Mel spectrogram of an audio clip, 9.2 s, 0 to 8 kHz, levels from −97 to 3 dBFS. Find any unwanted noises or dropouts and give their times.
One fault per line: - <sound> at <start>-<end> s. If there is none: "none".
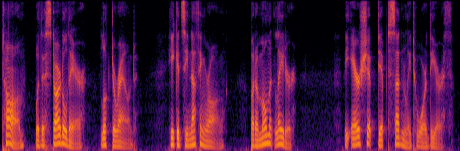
none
